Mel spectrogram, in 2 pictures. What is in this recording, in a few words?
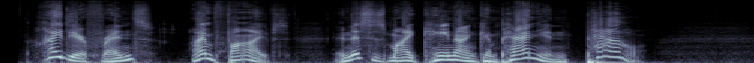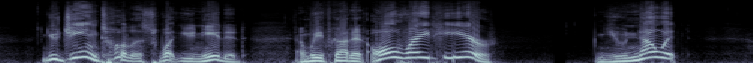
Voice Mimicry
